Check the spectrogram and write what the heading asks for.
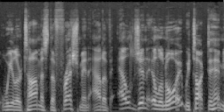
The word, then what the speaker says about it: Elgin: bit of trouble because there's a town in Texas called Elgin, Texas, so I had to make sure I said it right. It's Elgin, Illinois. Is that right? Yes, sir. Elgin, Illinois.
